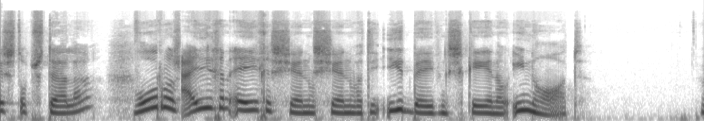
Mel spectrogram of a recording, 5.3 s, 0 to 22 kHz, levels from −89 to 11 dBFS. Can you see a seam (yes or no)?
yes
